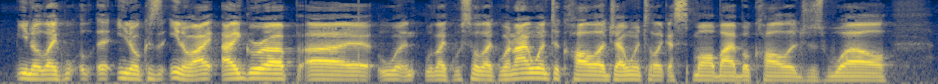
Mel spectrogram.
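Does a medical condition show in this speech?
No.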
